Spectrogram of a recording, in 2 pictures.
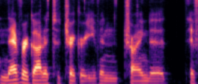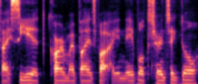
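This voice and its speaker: In a very clean recording with a silent background, a man with an unremarkable speaking voice talks at a fairly quick pace and a fairly low pitch. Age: 20s. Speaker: software developer and electric car owner. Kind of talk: interview.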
